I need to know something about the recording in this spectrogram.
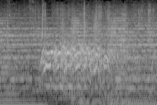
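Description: A horse whinnies once, about half a second in, for roughly a second, over steady orchestral background music.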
